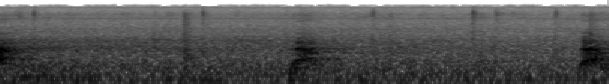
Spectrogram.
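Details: A neighbour's dog gives sparse, single barks roughly every two seconds, muffled and distant, with faint background hiss between them.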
